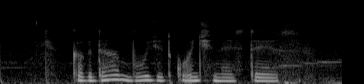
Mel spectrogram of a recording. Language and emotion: Russian, sad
